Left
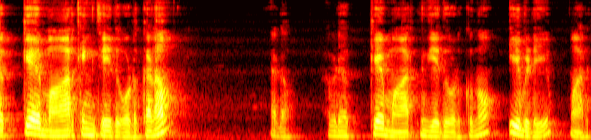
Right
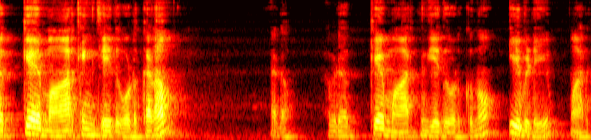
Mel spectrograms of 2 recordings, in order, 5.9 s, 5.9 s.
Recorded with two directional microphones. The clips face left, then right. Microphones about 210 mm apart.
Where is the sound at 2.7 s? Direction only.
5° left (ahead or behind).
